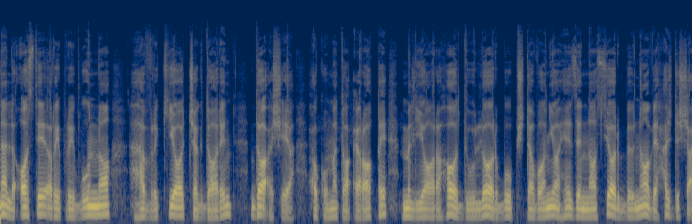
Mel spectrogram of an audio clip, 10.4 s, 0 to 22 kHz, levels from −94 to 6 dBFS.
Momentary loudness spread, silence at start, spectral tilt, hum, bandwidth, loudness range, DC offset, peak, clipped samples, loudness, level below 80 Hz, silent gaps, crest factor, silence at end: 8 LU; 0 s; -6.5 dB/octave; none; 13 kHz; 2 LU; under 0.1%; -6 dBFS; under 0.1%; -26 LUFS; -54 dBFS; none; 20 dB; 0 s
